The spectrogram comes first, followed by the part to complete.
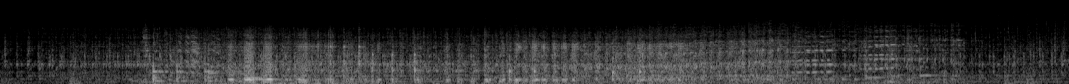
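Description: Improvised violin through electronic effects: a dense, rapidly pulsing texture with pitched lines. It grows louder about a second and a half in, and has short rising glides near the end.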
